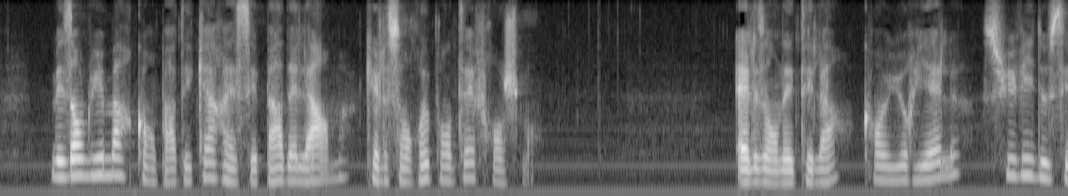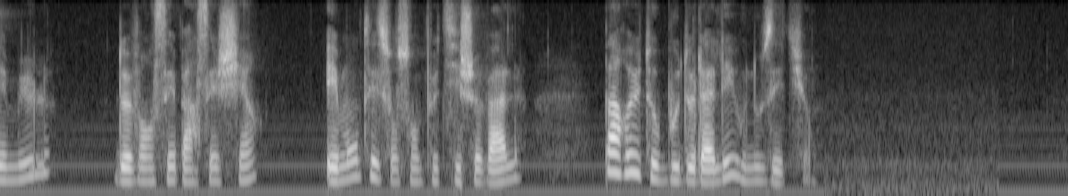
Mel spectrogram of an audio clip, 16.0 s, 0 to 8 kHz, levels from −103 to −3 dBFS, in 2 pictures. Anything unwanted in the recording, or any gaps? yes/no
no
